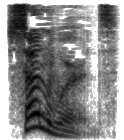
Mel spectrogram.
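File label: "sunwards", English, uk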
